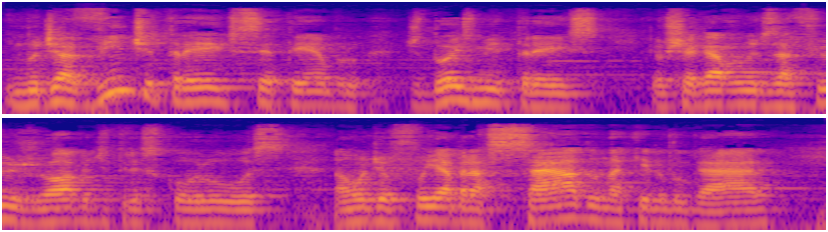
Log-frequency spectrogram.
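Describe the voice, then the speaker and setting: A man's voice: medium pitch, a little mellow. A middle-aged man from Brazil, giving a fervent church testimony and breaking into cries of praise. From southern Brazil. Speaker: testimony speaker. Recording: echoey room with faint music.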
